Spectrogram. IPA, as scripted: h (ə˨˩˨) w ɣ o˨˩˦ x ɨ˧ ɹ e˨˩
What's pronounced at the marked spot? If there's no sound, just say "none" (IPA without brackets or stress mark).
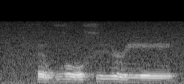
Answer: ə˨˩˨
